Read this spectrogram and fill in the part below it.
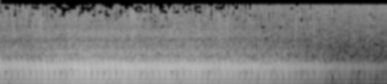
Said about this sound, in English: Johnny, did you see who was in that car that just passed?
